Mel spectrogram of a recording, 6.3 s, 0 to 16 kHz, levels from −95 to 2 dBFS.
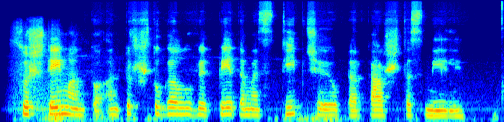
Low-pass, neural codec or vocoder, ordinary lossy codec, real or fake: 14.4 kHz; vocoder, 48 kHz, 128 mel bands, Vocos; Opus, 24 kbps; fake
